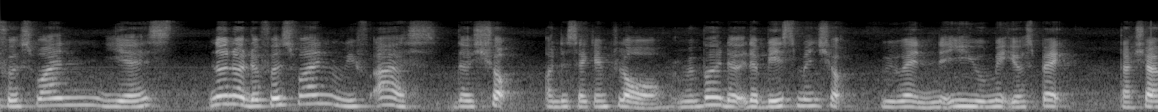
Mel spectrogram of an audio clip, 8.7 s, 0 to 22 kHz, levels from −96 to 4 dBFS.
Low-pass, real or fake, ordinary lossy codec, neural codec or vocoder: 9.9 kHz; real; none; none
